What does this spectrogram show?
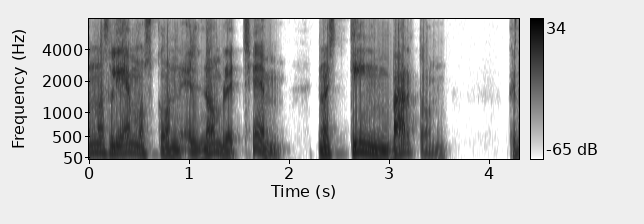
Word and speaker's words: Tim: So, team, it's not team, it's Tim. Tim. Tim Burton, como si fuera una E.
